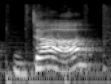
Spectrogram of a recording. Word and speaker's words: duh: I wymawia się to jako duh, a piszemy duch przez samo H.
